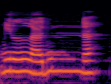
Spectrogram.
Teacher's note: Nah, tapi ini sudah paham kita walaupun tidak diberi tanda tasydid karena itu hukumnya idgham dimasukkan dan dia itu tidak berdengung, maka langsung milladunna.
